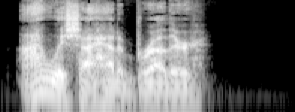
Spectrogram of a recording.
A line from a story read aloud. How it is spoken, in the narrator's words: He sighed, and said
